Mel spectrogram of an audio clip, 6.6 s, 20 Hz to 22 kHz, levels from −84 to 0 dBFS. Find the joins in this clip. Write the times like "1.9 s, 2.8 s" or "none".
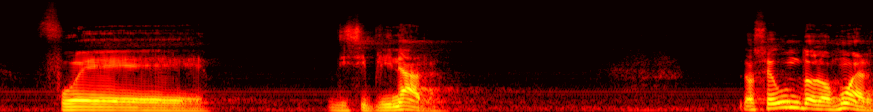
4.7 s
